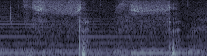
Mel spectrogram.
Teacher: the very tip of your tongue touching your top teeth very softly, and then allow a little air out and pull your tongue back quickly.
